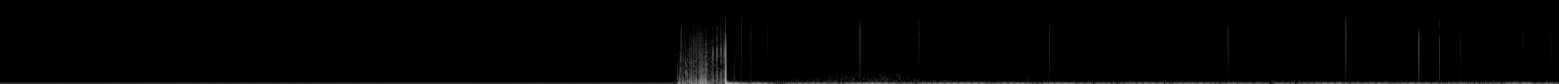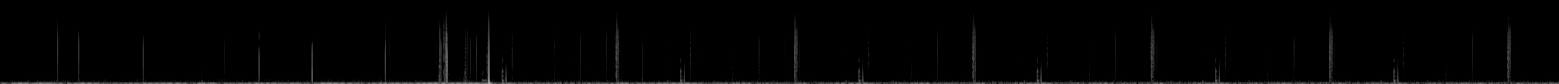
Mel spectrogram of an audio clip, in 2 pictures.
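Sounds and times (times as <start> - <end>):
vinyl record noise: 6.8 - 31.1.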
